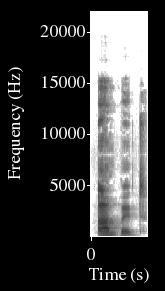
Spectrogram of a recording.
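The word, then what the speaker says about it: arm: Underarms, underarms या फिर आर्मपिट, आर्मपिट. Next है बाह या फिर भुजा, इसे इंग्लिश में कहते हैं आर्म, आर्म. यहाँ पर आर जो है वो साइलेंट रहेगा.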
